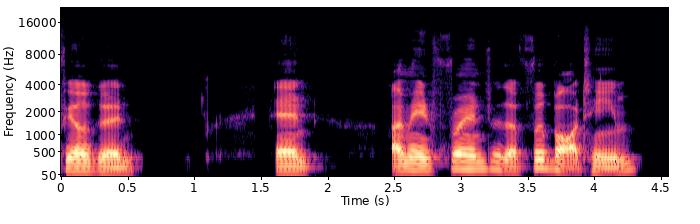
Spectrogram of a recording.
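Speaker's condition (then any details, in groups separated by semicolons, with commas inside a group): Down syndrome; present from birth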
